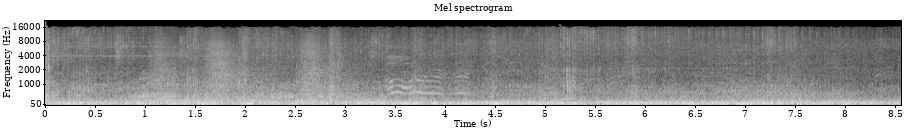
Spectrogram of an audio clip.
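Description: Motorcycle engines rumble loudly and steadily throughout, a thick low growl with brief revving swells, amid a crowd's background murmur, at the fifth Moto Rock Fest in Kedgwick, New Brunswick, Canada.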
